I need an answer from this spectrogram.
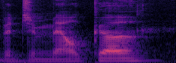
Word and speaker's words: Vejmelka: Vimelka.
